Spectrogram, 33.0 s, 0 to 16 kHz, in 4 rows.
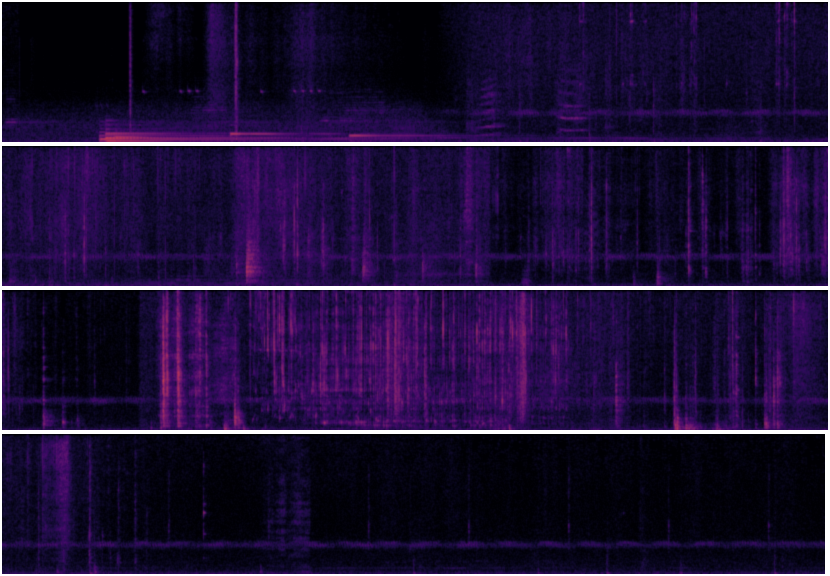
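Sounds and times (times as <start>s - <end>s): knocks and clatters of handling: 18.0s - 19.1s, 23.2s - 24.5s
liquid pouring into cup: 18.9s - 22.5s.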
